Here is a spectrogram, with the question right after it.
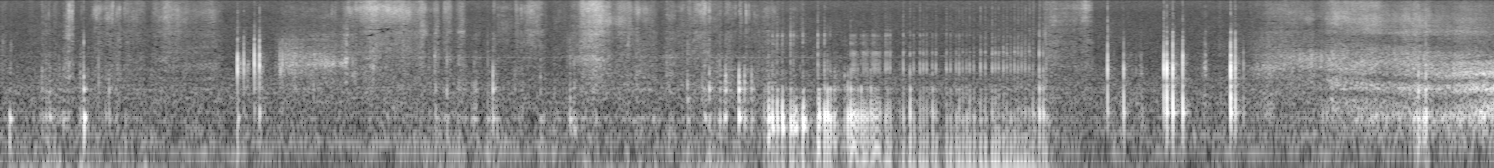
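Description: Fingertips and nails tap and scratch the face and spine of a dark matte cardboard slipcase held in the hands, with a Cosac Naify edition of "Os Trabalhadores do Mar" inside. Quiet, dry scratching rustles steadily underneath short, sharp taps that die away almost instantly, with a fuller, heavier stretch of scratching near the middle. The sound stays soft and mostly low and dull, with only a little high hiss.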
